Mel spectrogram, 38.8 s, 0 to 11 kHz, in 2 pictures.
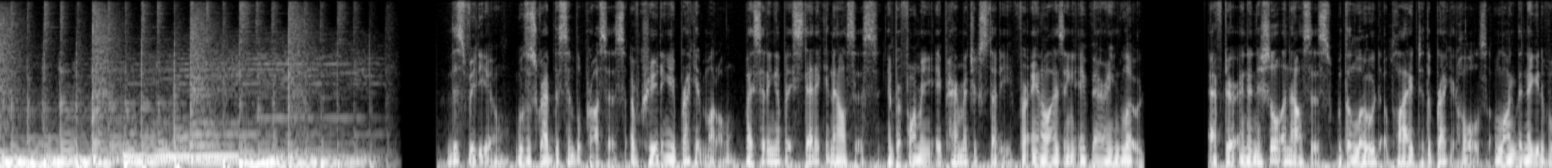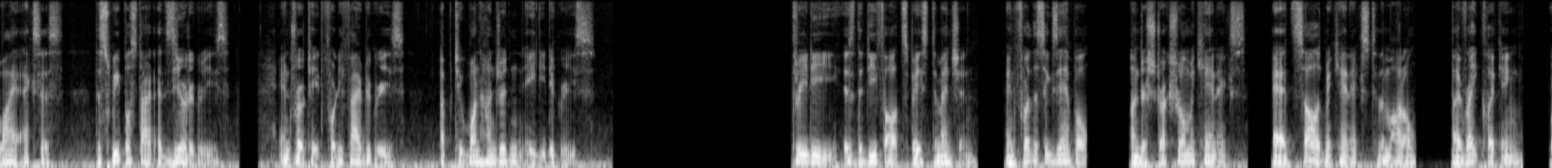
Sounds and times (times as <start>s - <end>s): Speech: 5.6s - 14.3s, 15.1s - 26.9s, 29.3s - 33.0s, 33.6s - 38.8s.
